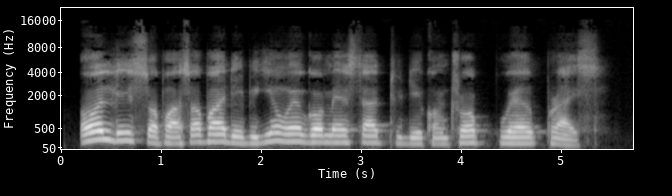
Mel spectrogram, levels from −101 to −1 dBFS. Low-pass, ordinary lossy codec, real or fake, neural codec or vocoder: 19.8 kHz; MP3, 64 kbps; fake; autoencoder, 48 kHz, 32 numbers a frame, DAC-VAE, trained on Japanese speech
